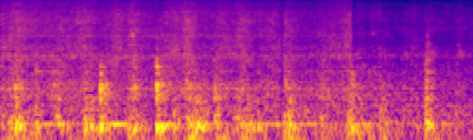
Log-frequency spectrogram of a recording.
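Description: A spoon scrapes and stirs through thick sizzling blended tomato masala in a pan for pepper chicken, with repeated knocks against the metal and steady frying underneath.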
